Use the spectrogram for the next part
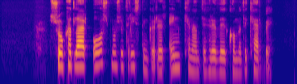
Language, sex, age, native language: Icelandic, female, 20-29, Icelandic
